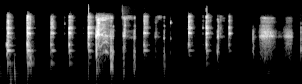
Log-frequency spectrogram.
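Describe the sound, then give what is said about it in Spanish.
The pull tab of an already-opened beer can flicked repeatedly, a quick irregular series of sharp metallic clicks and snaps, with a couple of longer scraping rattles between them and no talking. “Ahí preparado el efecto de, la anilla de la cerveza”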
